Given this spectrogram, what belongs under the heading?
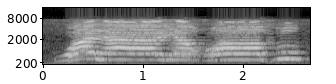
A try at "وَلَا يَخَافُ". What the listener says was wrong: خا چونکہ پر پڑا جاتا ہے حروف مستعلیہ میں سے ہے، اس کی وجہ سے الف پر ہوگا. ولا یخاف نہیں پڑھنا بلکہ ولا یخا خا کر کے ولا یخاف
